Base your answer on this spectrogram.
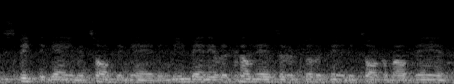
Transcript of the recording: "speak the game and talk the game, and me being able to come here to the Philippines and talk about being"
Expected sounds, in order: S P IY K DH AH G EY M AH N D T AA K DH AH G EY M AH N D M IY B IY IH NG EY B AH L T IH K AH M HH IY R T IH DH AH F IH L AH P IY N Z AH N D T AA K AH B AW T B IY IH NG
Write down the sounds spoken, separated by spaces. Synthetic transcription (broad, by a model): S P IY K DH AH G EY M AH N T AA K DH AH G EY M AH N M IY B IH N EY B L T IH K AH M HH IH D T IH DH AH F IH L AH P IY N Z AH N T AA K AH B AW T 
